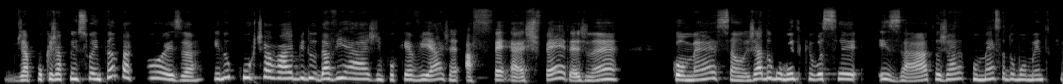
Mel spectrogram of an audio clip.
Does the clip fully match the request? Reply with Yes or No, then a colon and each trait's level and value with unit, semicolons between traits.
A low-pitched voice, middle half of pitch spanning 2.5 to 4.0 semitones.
No: high, 240 Hz; average, 3.5 semitones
